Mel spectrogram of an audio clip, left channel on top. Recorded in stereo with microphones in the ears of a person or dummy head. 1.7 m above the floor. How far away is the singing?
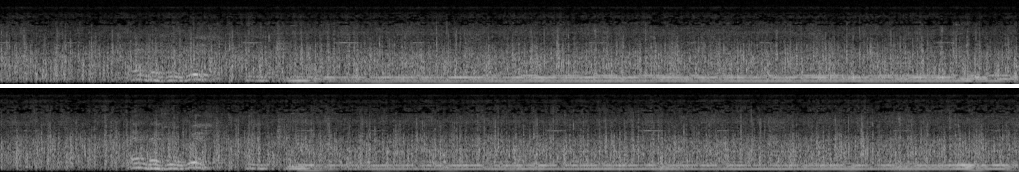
About 7 m.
